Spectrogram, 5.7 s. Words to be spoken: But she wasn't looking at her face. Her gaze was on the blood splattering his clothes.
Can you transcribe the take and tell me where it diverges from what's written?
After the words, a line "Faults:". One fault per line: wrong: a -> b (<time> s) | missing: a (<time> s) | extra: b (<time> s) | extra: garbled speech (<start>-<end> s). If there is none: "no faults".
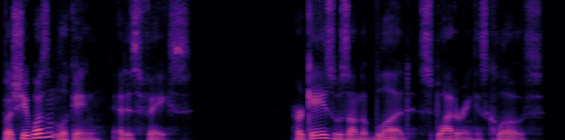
But she wasn't looking at his face. Her gaze was on the blood splattering his clothes.
Faults:
wrong: her -> his (1.3 s)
